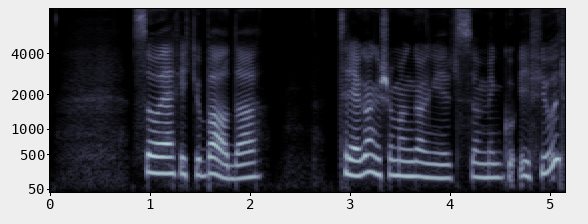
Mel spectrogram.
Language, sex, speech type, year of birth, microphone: Norwegian, female, spontaneous, 1986, Shure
